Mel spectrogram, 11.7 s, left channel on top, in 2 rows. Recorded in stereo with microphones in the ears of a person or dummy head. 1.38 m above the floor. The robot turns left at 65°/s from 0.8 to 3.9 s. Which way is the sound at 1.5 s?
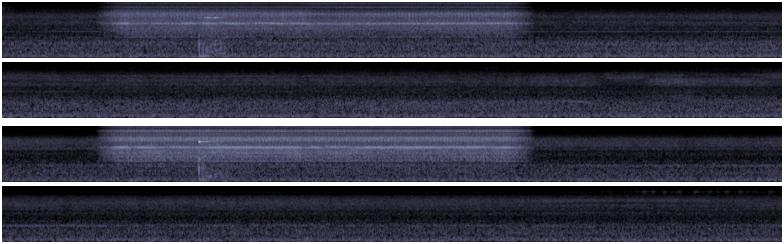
70° right (ahead or behind).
